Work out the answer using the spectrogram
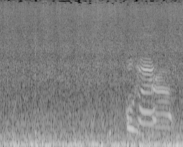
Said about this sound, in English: You guys are going to have to talk louder. It is very rainy and it's loud.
